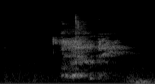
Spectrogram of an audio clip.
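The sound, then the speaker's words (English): A single sneeze rings out during a church sermon, a quick sharp burst of air lasting under a second, against a quiet background. “Bless you, my darling.”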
